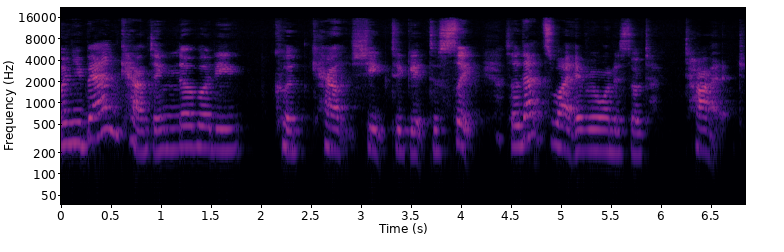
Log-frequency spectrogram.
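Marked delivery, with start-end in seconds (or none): none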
